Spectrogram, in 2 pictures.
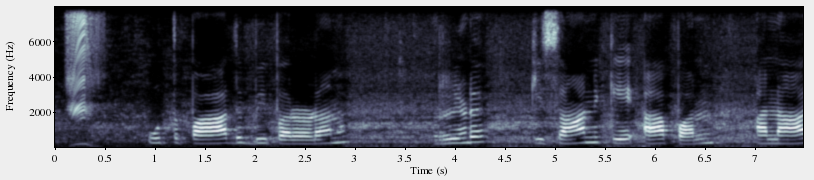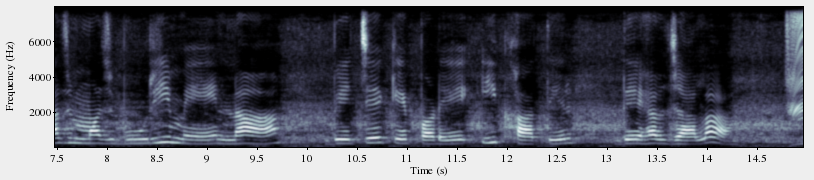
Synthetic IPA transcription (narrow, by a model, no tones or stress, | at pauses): ʊt̪paːd̪bɪpəɾɽən | ɾɪɽkɪsaːnkeaːpən | ənaːd͡ʒməd͡ʒbuːɾimẽna | beːt͡ʃekepəɽeikʰaːt̪ɪɾ | d̪eːɦəld͡ʒaːlaː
